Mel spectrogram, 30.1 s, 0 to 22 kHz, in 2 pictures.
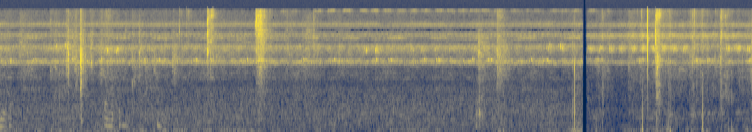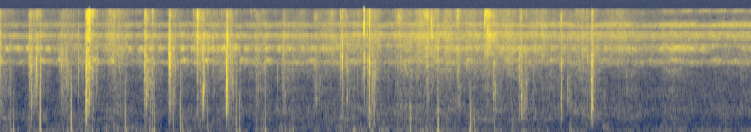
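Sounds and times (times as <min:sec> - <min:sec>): crickets chirping: 0:00.0 - 0:30.0
footsteps crunching on dirt: 0:11.8 - 0:27.7.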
